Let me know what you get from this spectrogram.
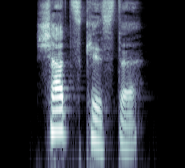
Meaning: treasure chest
- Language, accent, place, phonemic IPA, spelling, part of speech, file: German, Germany, Berlin, /ˈʃat͡sˌkɪstə/, Schatzkiste, noun, De-Schatzkiste.ogg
